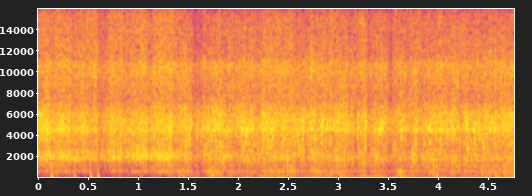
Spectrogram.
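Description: Onion paste frying in a pan for a Bengali dish of sea ribbonfish, sizzling and crackling loudly and steadily after a few sharp knocks at the start.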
